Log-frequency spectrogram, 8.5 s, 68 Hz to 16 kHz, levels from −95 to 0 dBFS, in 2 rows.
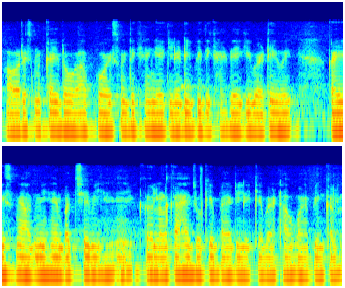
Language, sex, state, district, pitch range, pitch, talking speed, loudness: Hindi, male, Jharkhand, Jamtara, 105-110 Hz, 105 Hz, 230 wpm, -29 LUFS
